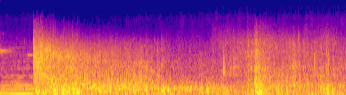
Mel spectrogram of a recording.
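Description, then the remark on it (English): A loud night thunderstorm with deep, rolling thunder rumbling continuously, a sharp crack near the middle, and a steady wash of rain-like noise underneath. No voices. “Later, on a dark and stormy night, I gathered everybody at the Wigglesworth house.”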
